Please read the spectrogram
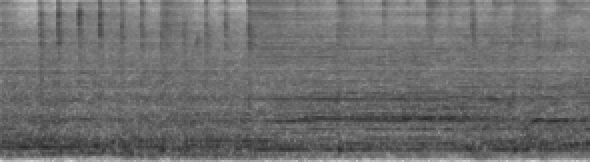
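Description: Live amplified rock band playing an instrumental passage: electric guitar over a drum kit. There are crisp cymbal strikes in the first two seconds, then held notes ring out.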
